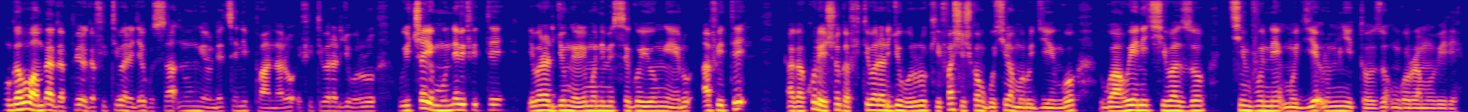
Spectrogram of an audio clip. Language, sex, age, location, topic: Kinyarwanda, female, 25-35, Kigali, health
